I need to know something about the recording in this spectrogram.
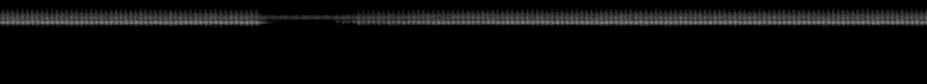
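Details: High, hissing grasshopper trill with no music. It pulses steadily near four beats per second, breaks off briefly early on, then returns and runs unbroken to the end.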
